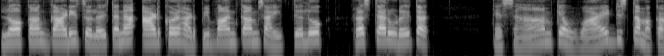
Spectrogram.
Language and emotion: Goan Konkani, sad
